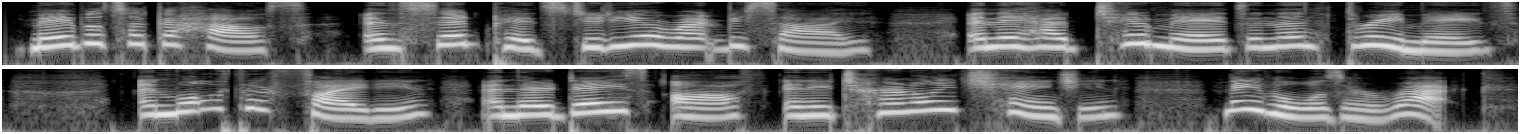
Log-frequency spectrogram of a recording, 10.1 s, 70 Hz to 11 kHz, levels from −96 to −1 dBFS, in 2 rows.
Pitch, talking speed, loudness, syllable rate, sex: 290 Hz, 200 wpm, -19 LUFS, 5.4 syllables/s, female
